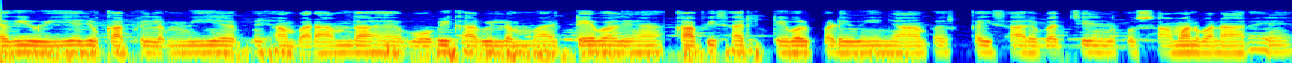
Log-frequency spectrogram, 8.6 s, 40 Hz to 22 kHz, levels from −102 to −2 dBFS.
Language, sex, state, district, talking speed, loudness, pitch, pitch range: Hindi, male, Uttar Pradesh, Hamirpur, 230 wpm, -27 LUFS, 115 Hz, 115-120 Hz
